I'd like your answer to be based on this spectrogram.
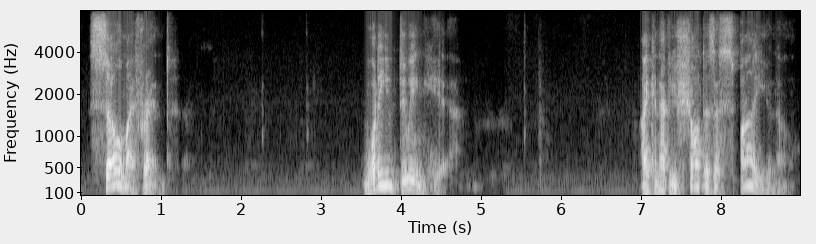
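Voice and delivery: put-on an interrogating German officer, lightly accented; mild German accent. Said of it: "a German speaking heavily accented English".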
